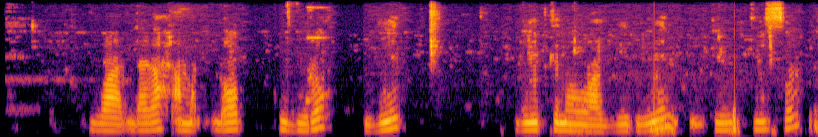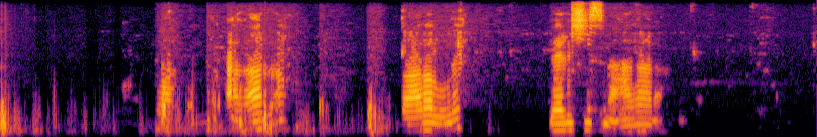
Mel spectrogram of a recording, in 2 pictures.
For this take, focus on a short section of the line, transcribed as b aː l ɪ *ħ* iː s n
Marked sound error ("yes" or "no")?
yes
